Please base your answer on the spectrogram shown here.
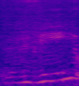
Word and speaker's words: wie: Notice the very first word, wie. We're going to say that W spelling like a V sound.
